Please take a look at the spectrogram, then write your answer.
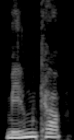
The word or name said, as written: mellemkam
